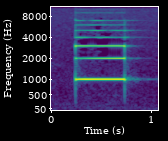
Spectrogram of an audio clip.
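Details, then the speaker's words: Zoll AED defibrillator training demonstration, not a real patient: a steady half-second electronic tone marks shock delivery after analysis and a 3-2-1 countdown. It is followed by the prompt to start CPR with metronome feedback. "So the shock has now been delivered and we know that it's safe to touch the patient."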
